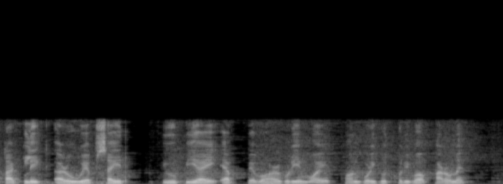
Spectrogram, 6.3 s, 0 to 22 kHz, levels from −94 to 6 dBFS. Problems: background sounds at intervals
